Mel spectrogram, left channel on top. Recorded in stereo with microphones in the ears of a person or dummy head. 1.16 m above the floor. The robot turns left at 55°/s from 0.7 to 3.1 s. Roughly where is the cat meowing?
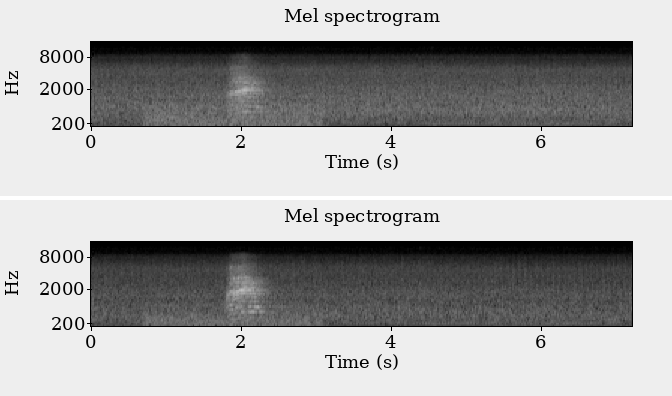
Ahead right.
